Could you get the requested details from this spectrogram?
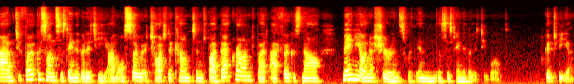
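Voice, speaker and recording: The speaker has a South African accent and talks at a very fast pace. The pitch varies in an ordinary way. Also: woman, very deep, low pitch for a woman. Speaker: chartered accountant. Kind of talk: webinar introduction.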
